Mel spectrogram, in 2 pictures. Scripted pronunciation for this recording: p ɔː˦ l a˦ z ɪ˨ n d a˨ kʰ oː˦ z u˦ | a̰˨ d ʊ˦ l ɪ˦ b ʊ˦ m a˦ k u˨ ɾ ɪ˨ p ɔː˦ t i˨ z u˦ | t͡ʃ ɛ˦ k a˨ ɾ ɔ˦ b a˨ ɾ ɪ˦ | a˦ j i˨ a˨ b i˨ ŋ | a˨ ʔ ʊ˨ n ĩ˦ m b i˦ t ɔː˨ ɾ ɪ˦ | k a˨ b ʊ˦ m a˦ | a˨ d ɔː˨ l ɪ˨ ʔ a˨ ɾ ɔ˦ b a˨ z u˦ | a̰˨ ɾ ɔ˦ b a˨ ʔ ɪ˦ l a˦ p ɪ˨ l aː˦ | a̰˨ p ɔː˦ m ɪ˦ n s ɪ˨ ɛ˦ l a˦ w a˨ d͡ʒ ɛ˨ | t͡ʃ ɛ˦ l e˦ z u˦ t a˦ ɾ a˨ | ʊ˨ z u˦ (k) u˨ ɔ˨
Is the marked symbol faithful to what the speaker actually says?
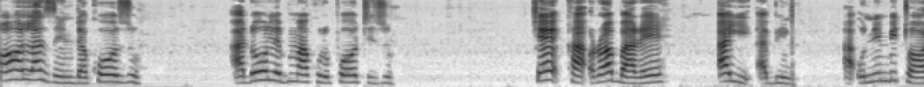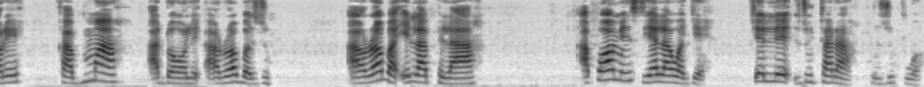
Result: no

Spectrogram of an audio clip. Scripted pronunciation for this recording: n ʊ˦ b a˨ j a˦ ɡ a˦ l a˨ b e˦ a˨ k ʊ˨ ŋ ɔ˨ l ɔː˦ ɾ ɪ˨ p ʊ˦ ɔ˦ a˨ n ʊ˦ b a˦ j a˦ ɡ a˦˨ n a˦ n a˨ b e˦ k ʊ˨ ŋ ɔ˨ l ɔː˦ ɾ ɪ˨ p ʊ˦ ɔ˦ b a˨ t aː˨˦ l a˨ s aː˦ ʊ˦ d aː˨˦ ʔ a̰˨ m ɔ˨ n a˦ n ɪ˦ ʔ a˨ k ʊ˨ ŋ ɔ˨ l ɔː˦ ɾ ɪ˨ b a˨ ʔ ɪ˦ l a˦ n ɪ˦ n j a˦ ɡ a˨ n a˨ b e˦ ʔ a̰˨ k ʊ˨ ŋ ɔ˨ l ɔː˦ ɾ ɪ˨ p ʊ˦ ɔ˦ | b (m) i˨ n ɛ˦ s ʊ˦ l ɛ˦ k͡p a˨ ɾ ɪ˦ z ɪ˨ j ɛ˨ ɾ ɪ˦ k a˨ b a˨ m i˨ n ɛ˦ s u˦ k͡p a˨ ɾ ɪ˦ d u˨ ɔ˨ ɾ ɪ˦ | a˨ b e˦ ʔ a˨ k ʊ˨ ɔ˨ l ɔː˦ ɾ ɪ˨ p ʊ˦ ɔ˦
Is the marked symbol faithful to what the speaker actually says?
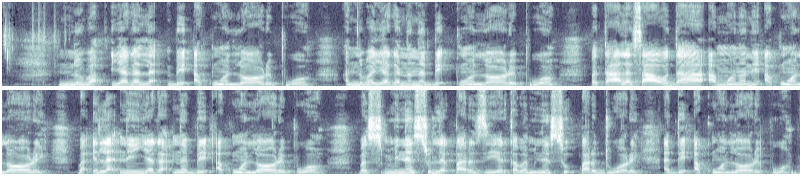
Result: yes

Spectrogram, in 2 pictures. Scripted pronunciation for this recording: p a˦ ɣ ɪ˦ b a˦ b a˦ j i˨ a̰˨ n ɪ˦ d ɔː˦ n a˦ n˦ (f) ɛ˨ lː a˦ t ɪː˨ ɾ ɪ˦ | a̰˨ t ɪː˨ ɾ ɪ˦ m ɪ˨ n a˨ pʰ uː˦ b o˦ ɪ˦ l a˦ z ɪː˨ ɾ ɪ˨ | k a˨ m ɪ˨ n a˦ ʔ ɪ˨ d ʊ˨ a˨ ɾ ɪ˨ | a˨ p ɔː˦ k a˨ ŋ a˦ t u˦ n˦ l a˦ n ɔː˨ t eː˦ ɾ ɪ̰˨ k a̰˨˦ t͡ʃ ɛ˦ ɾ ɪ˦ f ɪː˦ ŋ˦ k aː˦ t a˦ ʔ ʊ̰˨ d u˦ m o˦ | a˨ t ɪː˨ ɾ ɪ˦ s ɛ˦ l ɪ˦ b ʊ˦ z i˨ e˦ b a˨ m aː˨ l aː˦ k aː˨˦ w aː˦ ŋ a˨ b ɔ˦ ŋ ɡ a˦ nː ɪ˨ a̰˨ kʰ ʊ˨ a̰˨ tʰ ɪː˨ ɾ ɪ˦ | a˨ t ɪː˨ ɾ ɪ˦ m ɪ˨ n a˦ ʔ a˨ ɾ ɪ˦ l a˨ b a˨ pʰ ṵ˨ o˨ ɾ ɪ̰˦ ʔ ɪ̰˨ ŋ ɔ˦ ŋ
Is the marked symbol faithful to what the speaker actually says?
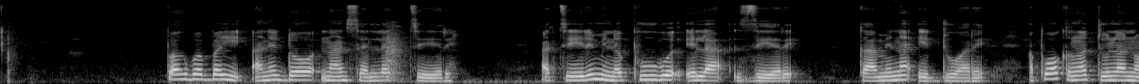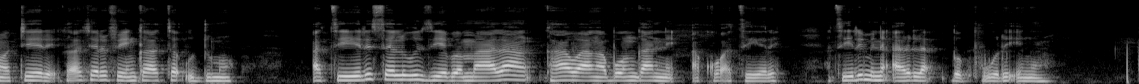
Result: no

